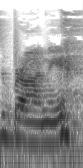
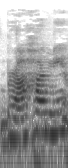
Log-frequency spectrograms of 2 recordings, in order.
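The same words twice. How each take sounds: First: The H sound is left silent. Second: The H sound is clearly pronounced. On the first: The speaker calls it right. "the H is kind of silent" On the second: The speaker calls it wrong. "like us Canadians say H"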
